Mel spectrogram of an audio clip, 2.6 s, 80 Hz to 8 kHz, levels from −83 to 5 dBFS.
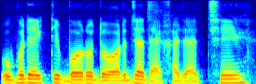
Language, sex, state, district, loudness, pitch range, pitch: Bengali, male, West Bengal, Cooch Behar, -16 LUFS, 105-135 Hz, 120 Hz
